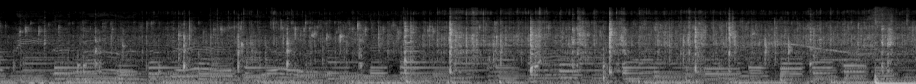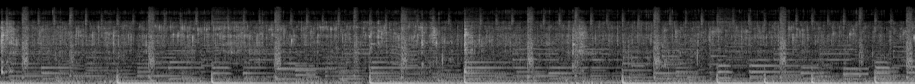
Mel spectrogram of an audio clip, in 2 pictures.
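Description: Sliced onions and garlic sizzling as they fry in a steel wok, with a metal spatula scraping and clicking against the pan as they are stirred.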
